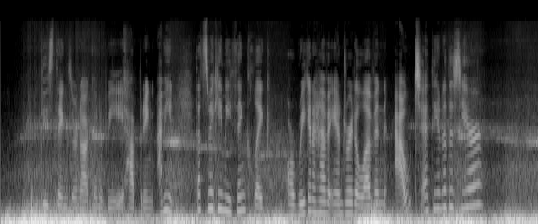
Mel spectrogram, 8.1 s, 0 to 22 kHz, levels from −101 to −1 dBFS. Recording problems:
wind noise on the microphone; heavy; 2 dB below the speech

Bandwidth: 14.5 kHz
